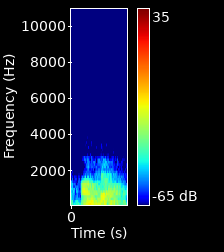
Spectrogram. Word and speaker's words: 암페어: A라고 읽으면 안 됩니다. 암페어입니다. 암페어.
